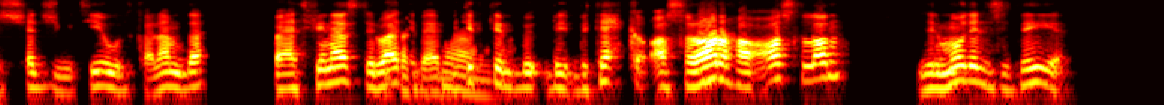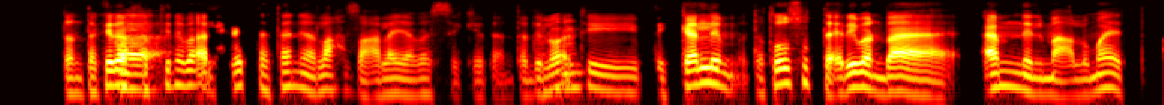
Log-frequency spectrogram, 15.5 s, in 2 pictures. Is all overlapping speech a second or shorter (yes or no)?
yes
